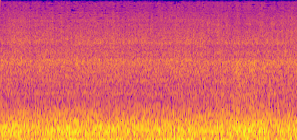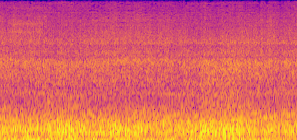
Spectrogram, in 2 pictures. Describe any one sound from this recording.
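Strong wind rushes and buffets loudly against a microphone outdoors.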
